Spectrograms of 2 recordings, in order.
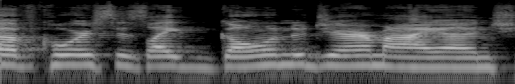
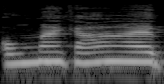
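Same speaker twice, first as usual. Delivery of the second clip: put-on high, flirty, gushing voice; 5 semitones higher, 6 dB quieter than usual. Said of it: "they change their voice".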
